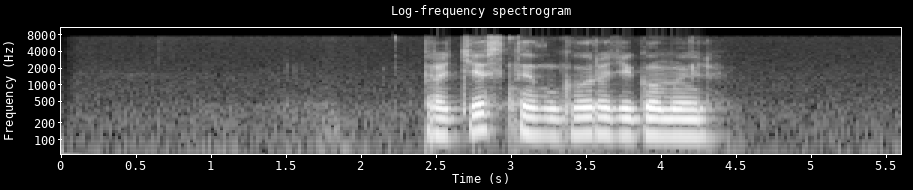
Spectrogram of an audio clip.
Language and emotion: Russian, neutral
